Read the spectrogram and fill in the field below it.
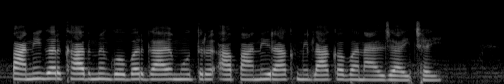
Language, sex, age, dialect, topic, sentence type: Magahi, female, 56-60, Western, agriculture, statement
